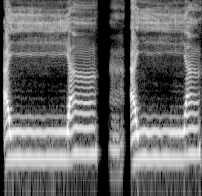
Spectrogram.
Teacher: Maka sudah dipastikan nun sukun atau tanwin bertemu dengan huruf ya, nun, mim, wawu, maka hukumnya idgham bi gunnah. Maka dengung yang lama.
